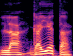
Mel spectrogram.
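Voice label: the cookie, spanish, male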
